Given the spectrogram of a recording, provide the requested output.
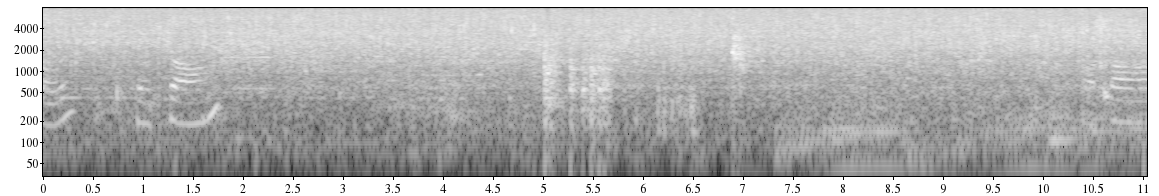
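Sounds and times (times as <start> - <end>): food sizzling in a pan: 0.0 - 11.0
utensils clattering: 3.4 - 7.2.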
